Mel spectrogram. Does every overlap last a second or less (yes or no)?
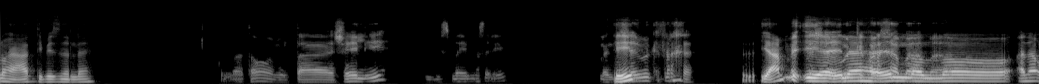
no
